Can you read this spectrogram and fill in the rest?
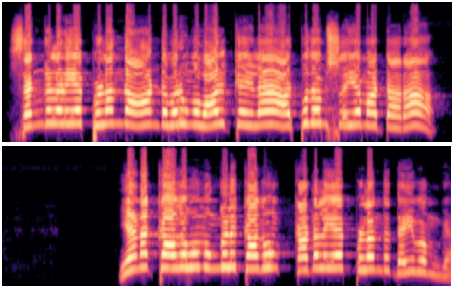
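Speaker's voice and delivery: loud, high, slow climax; preaching at full force. Acted. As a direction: thunder out God's power. (முழு வீச்சில் உரத்த பிரசங்கம்)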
